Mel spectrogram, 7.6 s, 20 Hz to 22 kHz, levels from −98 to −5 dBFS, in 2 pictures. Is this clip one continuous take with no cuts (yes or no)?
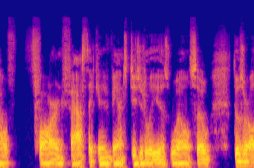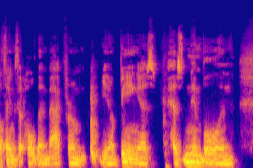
yes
